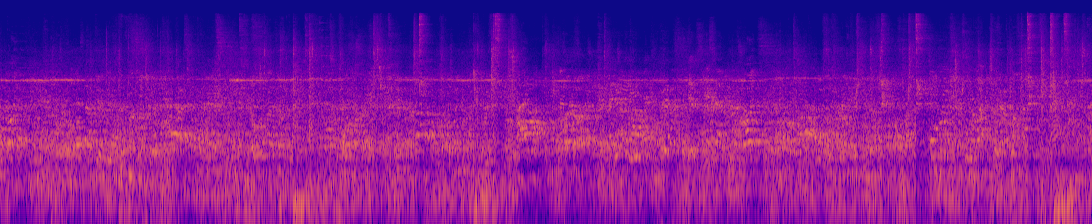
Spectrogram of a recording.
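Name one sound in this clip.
Fencing blades click and clash.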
